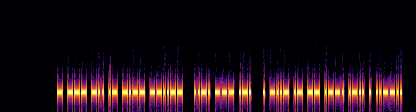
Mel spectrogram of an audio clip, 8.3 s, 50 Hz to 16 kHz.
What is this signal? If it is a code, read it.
Morse code, heard as a keyed tone, about 36 wpm, 700 Hz. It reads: TODAY, FOR EXAMPLE?
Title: Sentences from Top 1000 Words - Review Part 1 - 35wpm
